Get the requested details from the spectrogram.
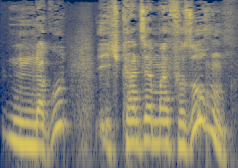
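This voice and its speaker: A timid, apologetic amateur actor. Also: male voice, sits high, big pitch swings, a little slow, full character voice. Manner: hesitant, apologetic.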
